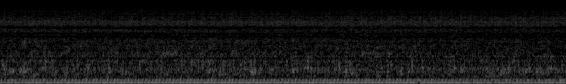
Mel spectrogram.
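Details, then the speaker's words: Daihatsu Hijet van after curing overheating (air lock) and fitting a new fan switch, engine hot: steady even idle with constant low hum and airy radiator fan whoosh, no knocks or misses; normal idle with fan running. "all right so there's the uh daiyatsu hija all up and running again keeping itself cool which he wants which is what it should be doing"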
